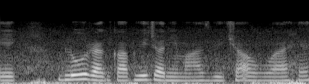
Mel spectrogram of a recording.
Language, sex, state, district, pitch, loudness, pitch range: Hindi, female, Jharkhand, Ranchi, 180 Hz, -18 LUFS, 175-195 Hz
